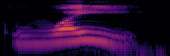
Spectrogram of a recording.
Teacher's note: واو پر ہونٹوں کو گول کیجئے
